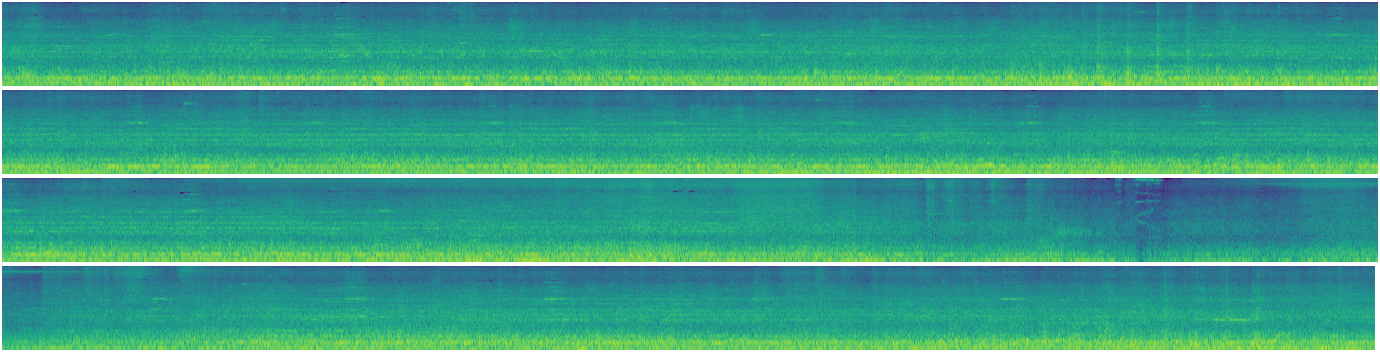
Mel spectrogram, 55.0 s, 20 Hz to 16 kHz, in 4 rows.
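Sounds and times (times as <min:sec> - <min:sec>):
train wheels rumbling on rail: 0:00.0 - 0:55.0.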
